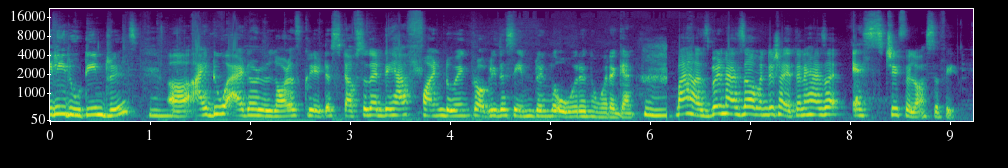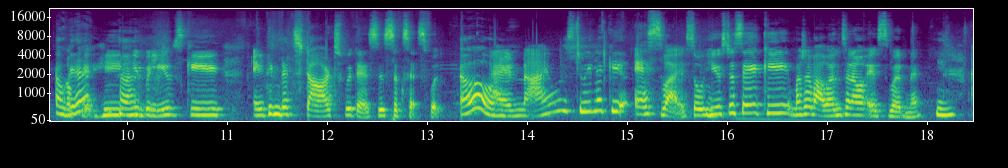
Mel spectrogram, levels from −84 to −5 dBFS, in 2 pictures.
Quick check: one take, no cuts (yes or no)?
no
